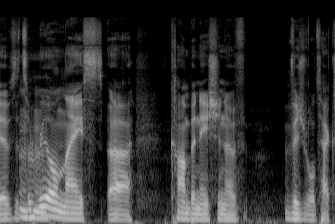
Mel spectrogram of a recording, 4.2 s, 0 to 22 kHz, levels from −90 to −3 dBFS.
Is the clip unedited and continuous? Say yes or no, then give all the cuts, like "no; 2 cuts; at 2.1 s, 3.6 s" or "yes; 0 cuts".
yes; 0 cuts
